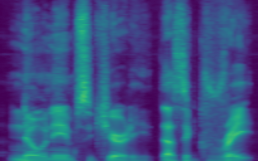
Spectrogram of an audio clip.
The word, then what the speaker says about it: Noname: There's obviously some of the 8200 unit involved in this acquisition, so I highly doubt it's pronounced Noname. It is no name.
